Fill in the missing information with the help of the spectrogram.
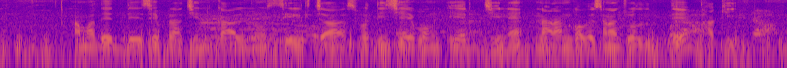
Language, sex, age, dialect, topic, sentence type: Bengali, male, 18-24, Western, agriculture, statement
